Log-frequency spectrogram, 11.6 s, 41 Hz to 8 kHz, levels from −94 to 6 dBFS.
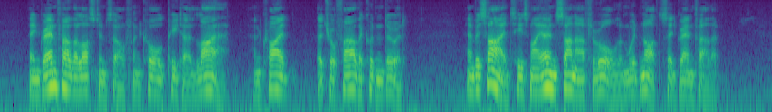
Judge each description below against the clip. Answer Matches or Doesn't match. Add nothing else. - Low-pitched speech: Matches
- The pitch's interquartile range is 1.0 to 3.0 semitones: Doesn't match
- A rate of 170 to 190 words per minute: Doesn't match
